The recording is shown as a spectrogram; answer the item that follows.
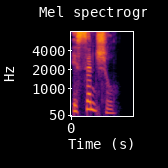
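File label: "essential", British English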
